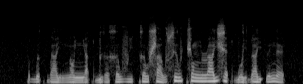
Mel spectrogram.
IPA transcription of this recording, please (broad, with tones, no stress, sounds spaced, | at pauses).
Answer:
ɓ ə˨˩ k̚ l a˨˩ j n ɔ˨˩ ɲ a˨˩ t̚ ɓ ɨ˨˩ ə̯ x ə˧ w v i˨˩˦ k ə˧˥ w ʂ a˨˩˦ w s ɨ˧˥ w c o˧ ŋ ɹ a˧˥ j ɣ ɛ˨˩ t̚ ɓ o˨˩˨ j ɗ a˧ j ʔ ɨ˧˥ n ɛ˨˩ k̚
